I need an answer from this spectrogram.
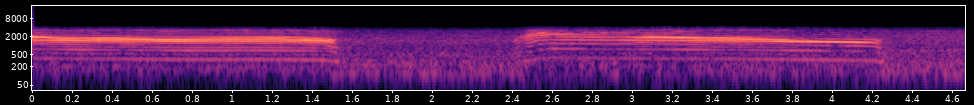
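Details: Keiko the Siamese cat voicing protest at a tram station while travelling to the vet for her yearly check: two long, level, nasal meows of about one and a half seconds each, a brief pause between.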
